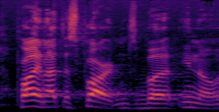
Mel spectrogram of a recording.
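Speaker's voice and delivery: usual speaking voice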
